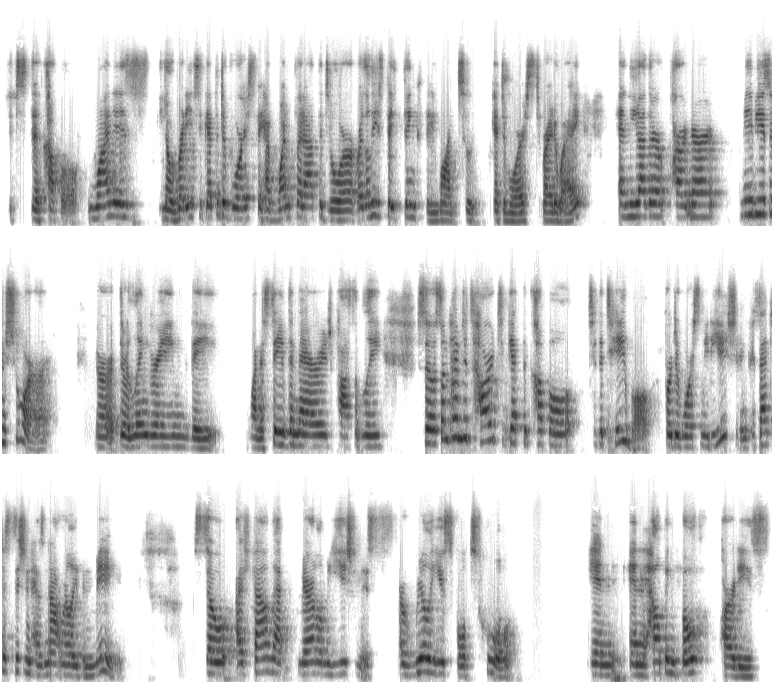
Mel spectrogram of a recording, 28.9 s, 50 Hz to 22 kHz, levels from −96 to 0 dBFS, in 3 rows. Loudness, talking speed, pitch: -26 LUFS, 180 wpm, 215 Hz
